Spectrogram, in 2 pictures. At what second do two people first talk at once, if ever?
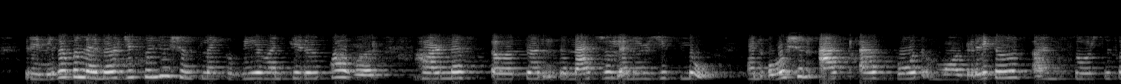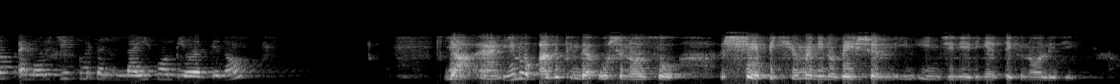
none

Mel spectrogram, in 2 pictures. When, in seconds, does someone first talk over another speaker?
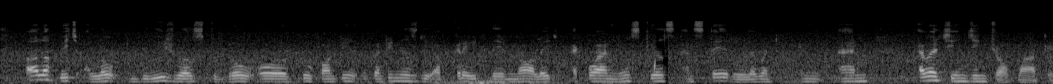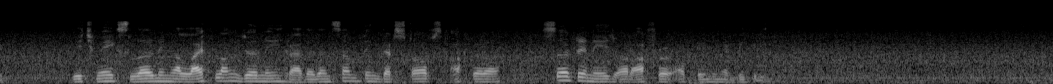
none

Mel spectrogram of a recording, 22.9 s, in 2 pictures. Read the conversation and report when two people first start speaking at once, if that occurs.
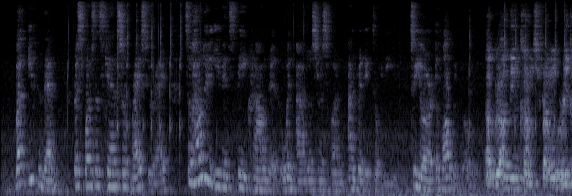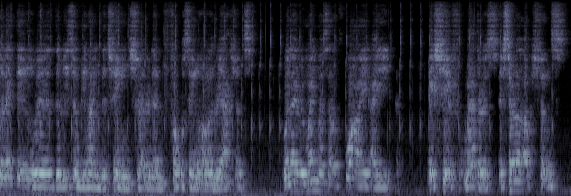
none

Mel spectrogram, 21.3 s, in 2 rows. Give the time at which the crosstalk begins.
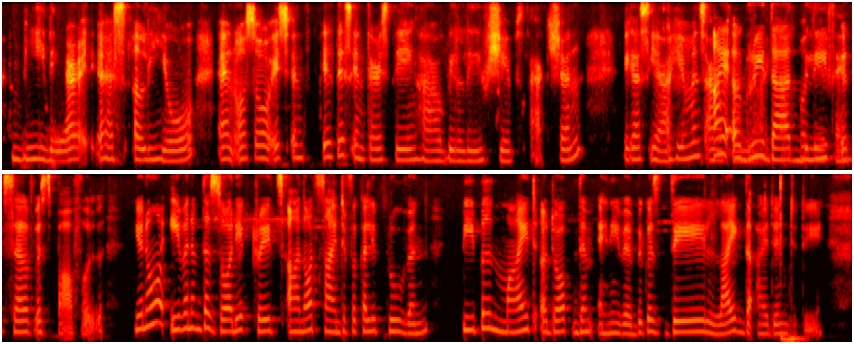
8.9 s

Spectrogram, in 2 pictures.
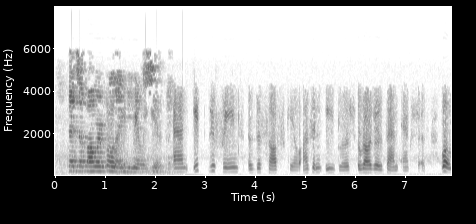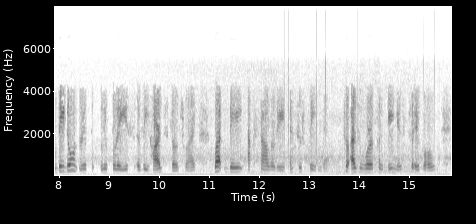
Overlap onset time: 1.1 s

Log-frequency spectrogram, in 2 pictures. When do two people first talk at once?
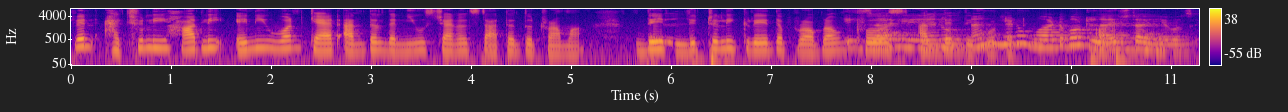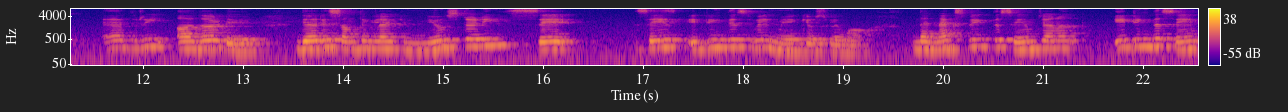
7.7 s

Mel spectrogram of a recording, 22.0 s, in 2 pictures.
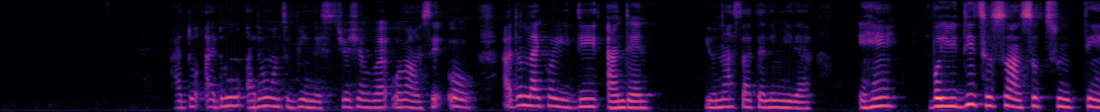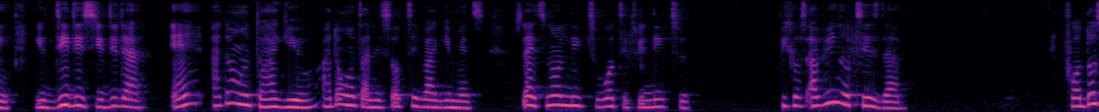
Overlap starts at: none

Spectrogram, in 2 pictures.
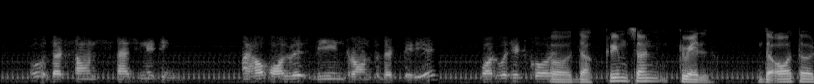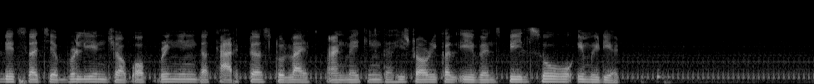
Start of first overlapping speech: none

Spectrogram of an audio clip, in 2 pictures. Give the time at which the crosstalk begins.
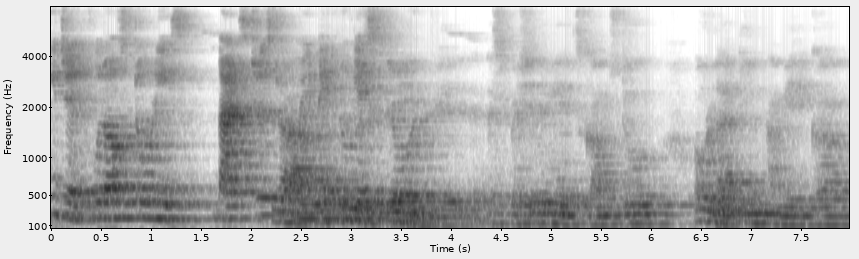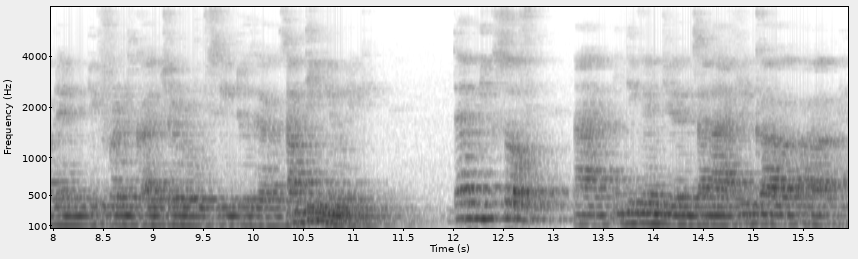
2.2 s

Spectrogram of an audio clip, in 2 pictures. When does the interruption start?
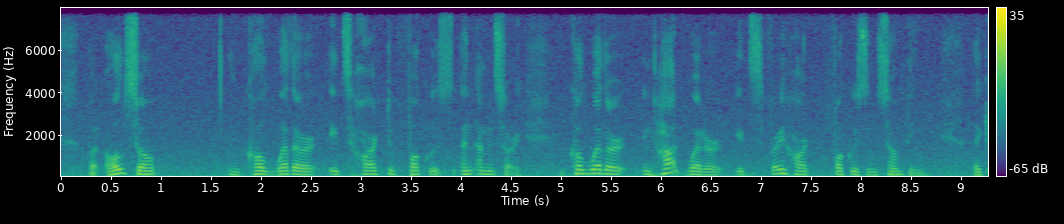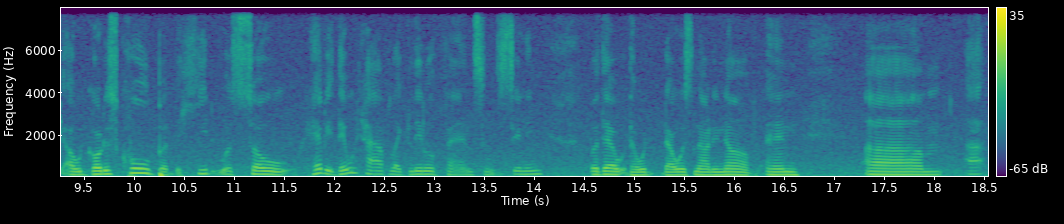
none

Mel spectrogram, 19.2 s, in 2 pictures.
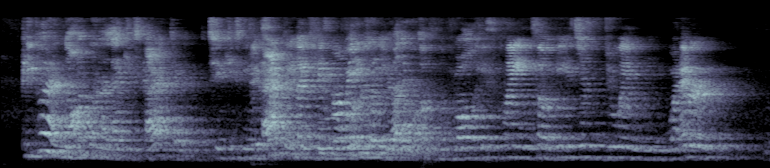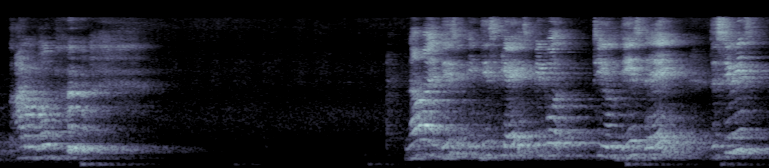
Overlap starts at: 3.1 s

